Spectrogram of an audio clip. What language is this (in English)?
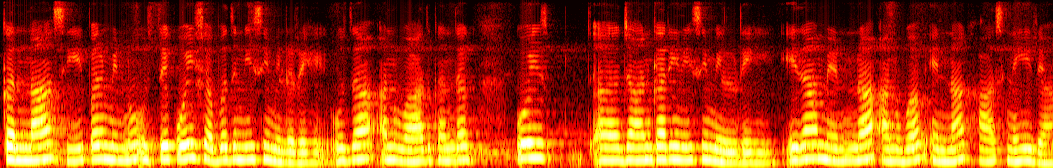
Punjabi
